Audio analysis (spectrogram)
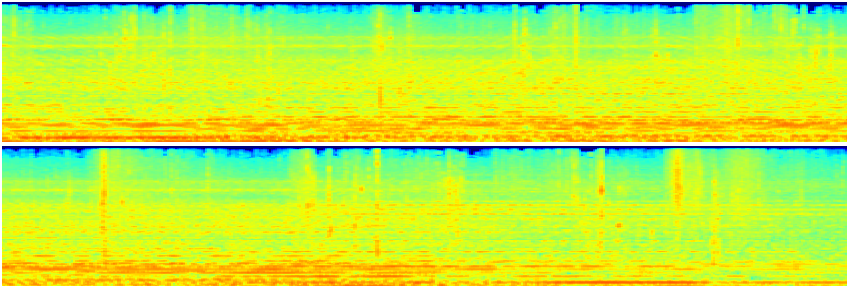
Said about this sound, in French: La pluie s'éloigne, le tonnerre aussi. Bientôt, les seules gouttes qui tombent viennent des feuilles des arbres.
